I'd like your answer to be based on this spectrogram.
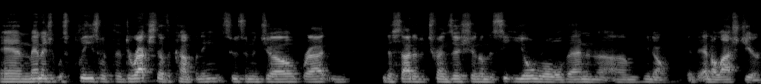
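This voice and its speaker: A man talks at a very fast pace in a medium pitch, his tone bright and sharp and his intonation fairly even. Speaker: attorney and company CEO. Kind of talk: interview.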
